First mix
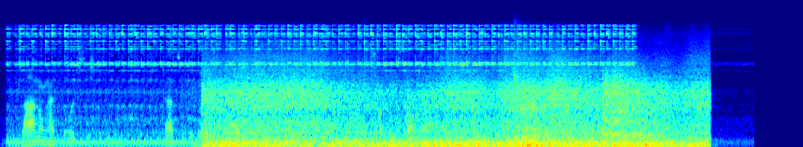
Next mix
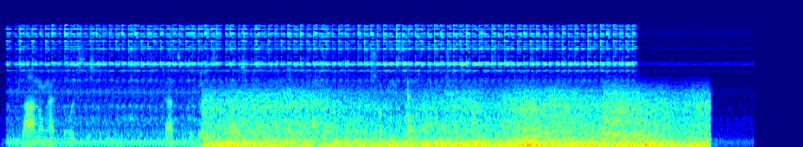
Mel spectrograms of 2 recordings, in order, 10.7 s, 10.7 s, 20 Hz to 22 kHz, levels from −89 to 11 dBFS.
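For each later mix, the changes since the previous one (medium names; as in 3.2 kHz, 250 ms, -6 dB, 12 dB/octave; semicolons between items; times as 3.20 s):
second sound: add low-pass 1.2 kHz 24 dB/octave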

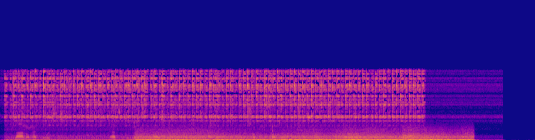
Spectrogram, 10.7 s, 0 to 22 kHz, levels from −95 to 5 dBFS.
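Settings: master: add FFT filter 110 Hz 0 dB, 220 Hz -24 dB, 540 Hz -1 dB, 1.3 kHz -20 dB, 2.8 kHz -2 dB, 5.2 kHz +3 dB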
